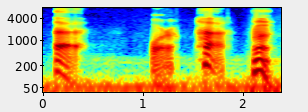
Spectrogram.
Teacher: it's like a short relaxed u sound like a very relaxed U · it's that neutral vowel sound that pops up everywhere in English everywhere especially in unstressed syllables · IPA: /ə/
